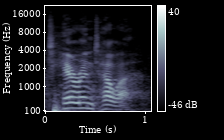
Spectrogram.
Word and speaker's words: tarantella: tambourines did you say 6/8 time yes okay tarantella tarantella any alternate pronunciations just the one tarantella tarantella tarantella anybody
